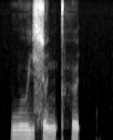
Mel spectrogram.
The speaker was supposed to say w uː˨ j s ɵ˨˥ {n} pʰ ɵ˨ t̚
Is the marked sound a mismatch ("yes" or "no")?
no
